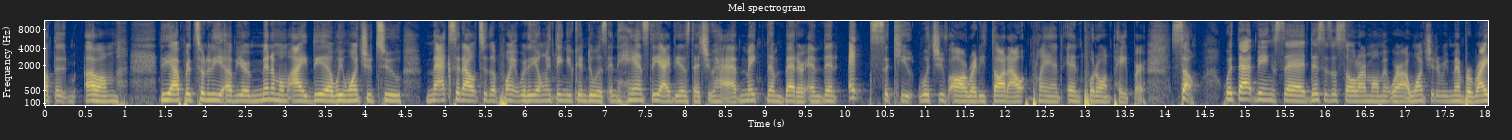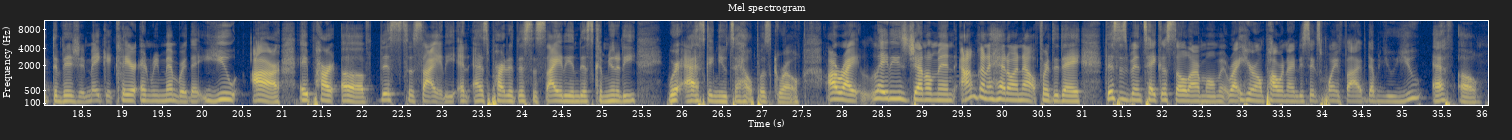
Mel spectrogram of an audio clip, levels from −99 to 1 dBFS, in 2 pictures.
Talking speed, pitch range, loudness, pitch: 210 wpm, 165-190 Hz, -23 LUFS, 175 Hz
